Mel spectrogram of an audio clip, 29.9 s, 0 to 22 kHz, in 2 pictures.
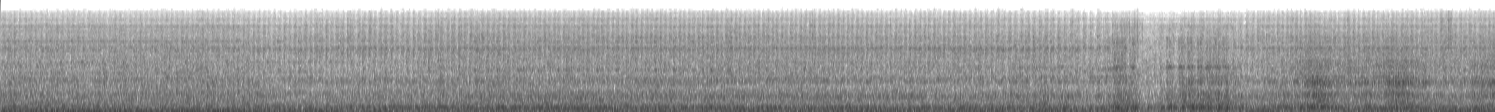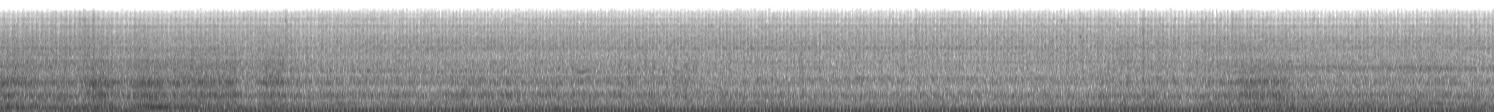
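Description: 1926 Ford Model T's four-cylinder flathead engine running steadily at low speed as the car drives slowly along.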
